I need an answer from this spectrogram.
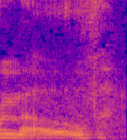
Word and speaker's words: mauve: mindful mobe mauve or move move is the uh french pronunciation of it the a u in french makes an o sound so uh it's got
